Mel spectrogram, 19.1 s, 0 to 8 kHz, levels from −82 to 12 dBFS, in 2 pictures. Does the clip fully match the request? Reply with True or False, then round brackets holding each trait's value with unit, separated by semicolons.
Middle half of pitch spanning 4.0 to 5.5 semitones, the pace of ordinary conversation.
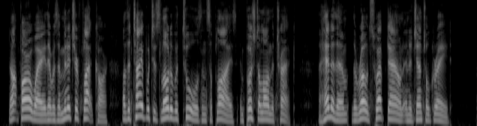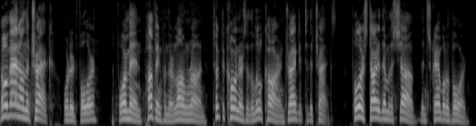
False (5.0 semitones; 225 wpm)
